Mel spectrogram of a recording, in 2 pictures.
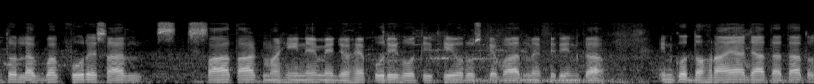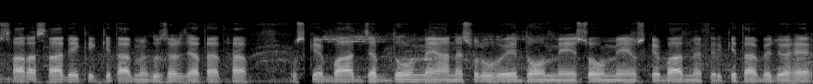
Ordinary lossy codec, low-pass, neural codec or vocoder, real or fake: Opus, 16 kbps; 7.2 kHz; none; real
